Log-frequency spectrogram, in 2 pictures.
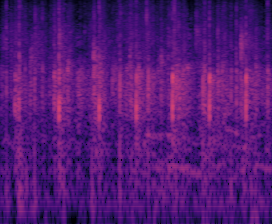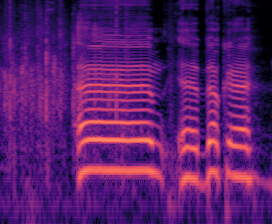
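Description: Steady applause from a crowd for about three seconds, followed by a loud, sustained tonal burst and a few shorter blasts, like a jingle or horn sting.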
